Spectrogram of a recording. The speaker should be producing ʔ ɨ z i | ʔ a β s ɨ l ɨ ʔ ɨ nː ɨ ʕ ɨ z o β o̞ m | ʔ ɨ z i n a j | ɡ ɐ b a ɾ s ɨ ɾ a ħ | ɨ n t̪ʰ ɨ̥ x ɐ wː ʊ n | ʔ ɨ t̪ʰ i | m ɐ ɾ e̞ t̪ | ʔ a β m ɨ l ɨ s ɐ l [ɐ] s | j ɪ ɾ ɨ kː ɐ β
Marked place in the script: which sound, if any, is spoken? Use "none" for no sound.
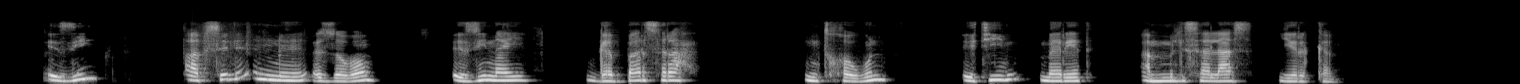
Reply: a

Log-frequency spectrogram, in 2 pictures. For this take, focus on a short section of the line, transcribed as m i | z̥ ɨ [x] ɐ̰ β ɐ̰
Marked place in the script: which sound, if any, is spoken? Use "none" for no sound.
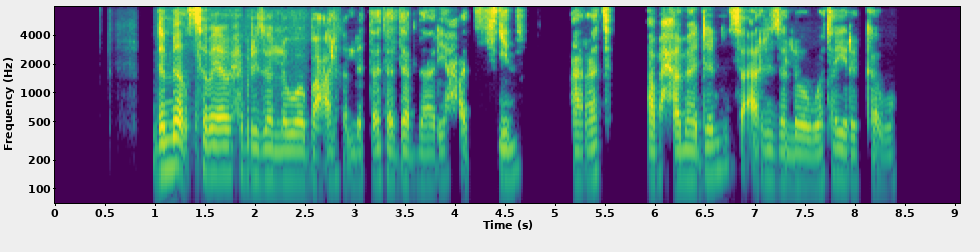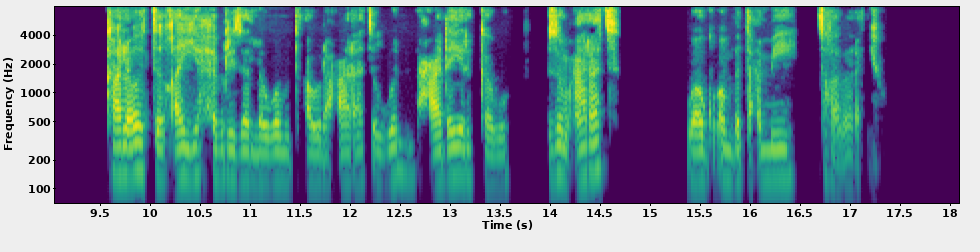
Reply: x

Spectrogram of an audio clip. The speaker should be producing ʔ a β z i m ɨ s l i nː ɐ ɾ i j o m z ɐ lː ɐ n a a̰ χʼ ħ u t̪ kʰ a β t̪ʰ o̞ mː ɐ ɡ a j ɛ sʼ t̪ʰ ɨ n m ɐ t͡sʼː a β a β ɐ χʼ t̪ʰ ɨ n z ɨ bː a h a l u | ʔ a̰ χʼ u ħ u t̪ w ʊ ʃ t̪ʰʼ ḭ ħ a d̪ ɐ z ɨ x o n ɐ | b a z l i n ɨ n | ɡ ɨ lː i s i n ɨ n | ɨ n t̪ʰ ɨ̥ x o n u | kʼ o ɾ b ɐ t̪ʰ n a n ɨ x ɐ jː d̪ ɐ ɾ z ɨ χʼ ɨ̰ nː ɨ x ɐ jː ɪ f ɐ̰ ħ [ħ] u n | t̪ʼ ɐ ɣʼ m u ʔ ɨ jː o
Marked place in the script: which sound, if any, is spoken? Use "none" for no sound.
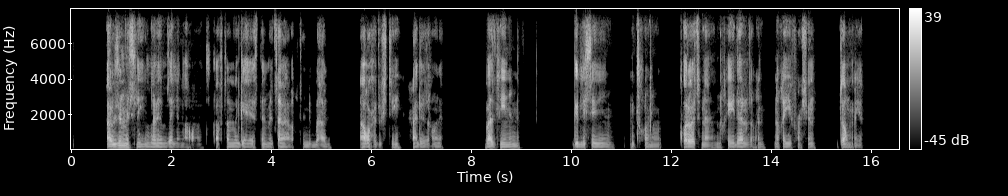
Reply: ʃ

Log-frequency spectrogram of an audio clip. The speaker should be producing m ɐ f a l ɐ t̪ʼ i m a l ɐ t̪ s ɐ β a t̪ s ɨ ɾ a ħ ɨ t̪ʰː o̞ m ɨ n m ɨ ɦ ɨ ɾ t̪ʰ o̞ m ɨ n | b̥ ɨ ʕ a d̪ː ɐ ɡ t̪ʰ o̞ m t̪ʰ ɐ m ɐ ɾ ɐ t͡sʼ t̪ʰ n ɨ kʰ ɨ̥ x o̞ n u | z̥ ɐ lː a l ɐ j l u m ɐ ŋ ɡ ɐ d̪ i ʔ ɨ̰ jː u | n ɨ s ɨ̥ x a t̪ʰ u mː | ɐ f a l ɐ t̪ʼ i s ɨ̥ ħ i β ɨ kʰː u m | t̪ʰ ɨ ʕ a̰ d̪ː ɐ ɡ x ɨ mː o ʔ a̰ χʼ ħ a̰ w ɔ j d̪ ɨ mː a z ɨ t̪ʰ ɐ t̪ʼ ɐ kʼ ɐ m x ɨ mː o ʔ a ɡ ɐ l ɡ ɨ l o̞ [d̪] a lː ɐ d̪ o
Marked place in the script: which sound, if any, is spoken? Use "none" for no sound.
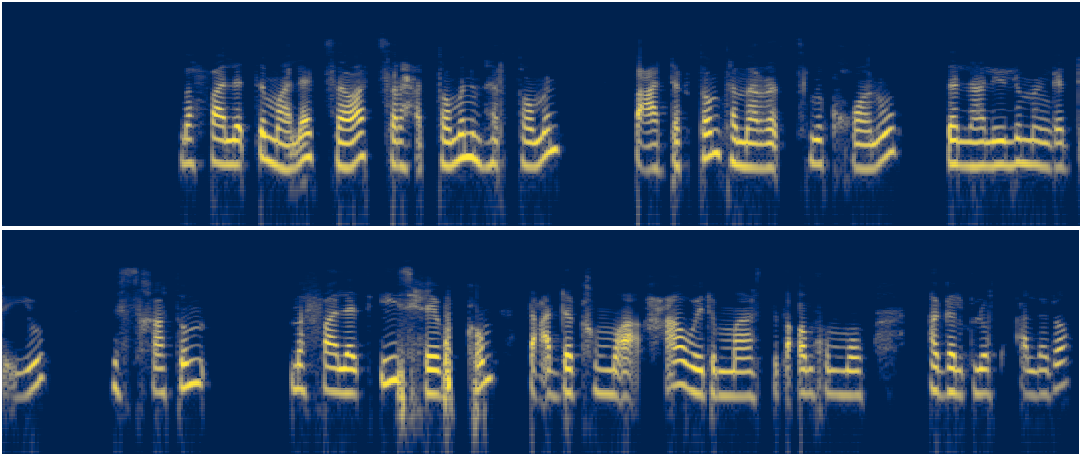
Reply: t̪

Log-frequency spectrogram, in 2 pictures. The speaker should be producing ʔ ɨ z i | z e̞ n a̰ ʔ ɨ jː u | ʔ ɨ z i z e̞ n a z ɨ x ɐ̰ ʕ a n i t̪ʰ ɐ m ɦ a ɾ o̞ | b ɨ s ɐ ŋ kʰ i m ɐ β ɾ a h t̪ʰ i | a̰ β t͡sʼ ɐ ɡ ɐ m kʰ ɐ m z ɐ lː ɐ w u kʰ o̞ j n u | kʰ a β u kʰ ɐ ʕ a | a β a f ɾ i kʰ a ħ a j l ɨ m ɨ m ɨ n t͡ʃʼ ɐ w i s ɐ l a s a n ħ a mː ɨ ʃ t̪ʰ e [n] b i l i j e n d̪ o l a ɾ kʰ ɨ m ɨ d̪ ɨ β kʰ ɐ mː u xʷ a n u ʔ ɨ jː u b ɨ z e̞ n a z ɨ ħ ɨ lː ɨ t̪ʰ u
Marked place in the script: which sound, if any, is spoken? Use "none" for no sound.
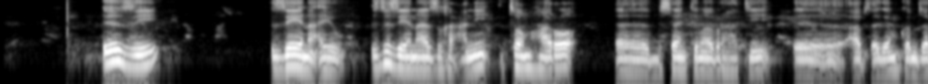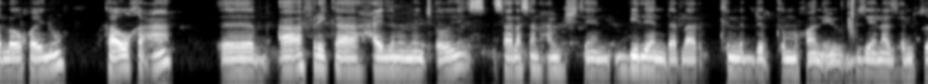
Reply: n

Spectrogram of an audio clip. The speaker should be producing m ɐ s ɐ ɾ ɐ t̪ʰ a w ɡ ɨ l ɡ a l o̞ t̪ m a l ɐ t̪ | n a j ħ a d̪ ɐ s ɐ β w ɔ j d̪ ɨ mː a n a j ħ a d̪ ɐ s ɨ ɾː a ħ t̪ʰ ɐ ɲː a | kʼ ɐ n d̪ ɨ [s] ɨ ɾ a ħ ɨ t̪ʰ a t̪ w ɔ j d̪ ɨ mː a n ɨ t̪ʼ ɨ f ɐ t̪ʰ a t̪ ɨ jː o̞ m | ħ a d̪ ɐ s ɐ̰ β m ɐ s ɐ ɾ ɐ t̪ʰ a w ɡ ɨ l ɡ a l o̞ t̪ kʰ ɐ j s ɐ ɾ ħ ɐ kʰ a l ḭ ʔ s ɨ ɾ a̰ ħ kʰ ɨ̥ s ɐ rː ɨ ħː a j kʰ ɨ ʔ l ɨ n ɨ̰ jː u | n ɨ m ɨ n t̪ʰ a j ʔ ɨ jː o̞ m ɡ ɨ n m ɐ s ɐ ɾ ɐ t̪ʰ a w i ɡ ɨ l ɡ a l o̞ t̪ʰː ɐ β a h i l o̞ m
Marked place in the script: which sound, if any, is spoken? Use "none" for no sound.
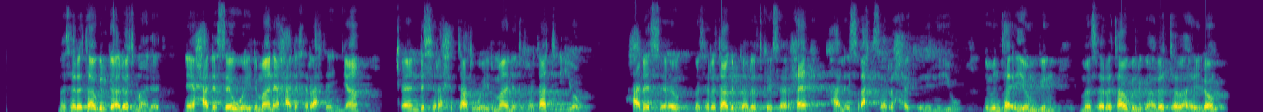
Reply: s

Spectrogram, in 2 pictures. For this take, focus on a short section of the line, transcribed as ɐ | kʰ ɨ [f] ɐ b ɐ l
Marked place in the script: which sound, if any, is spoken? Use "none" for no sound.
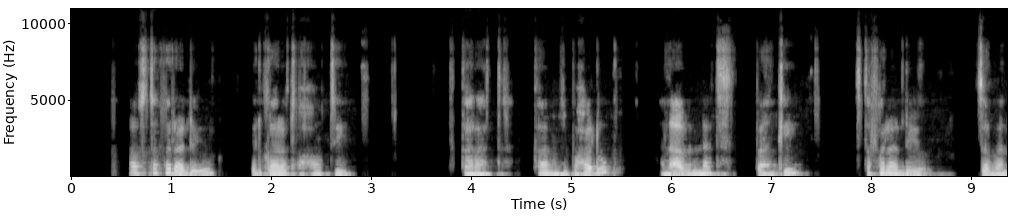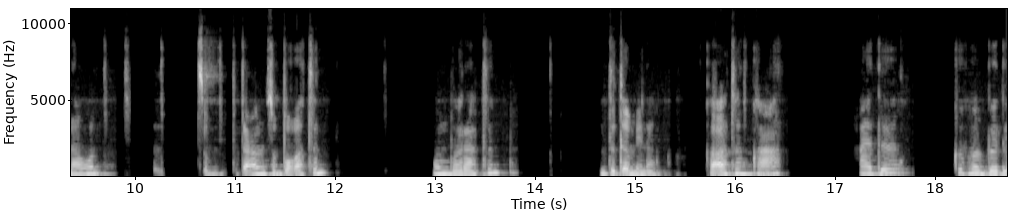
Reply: f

